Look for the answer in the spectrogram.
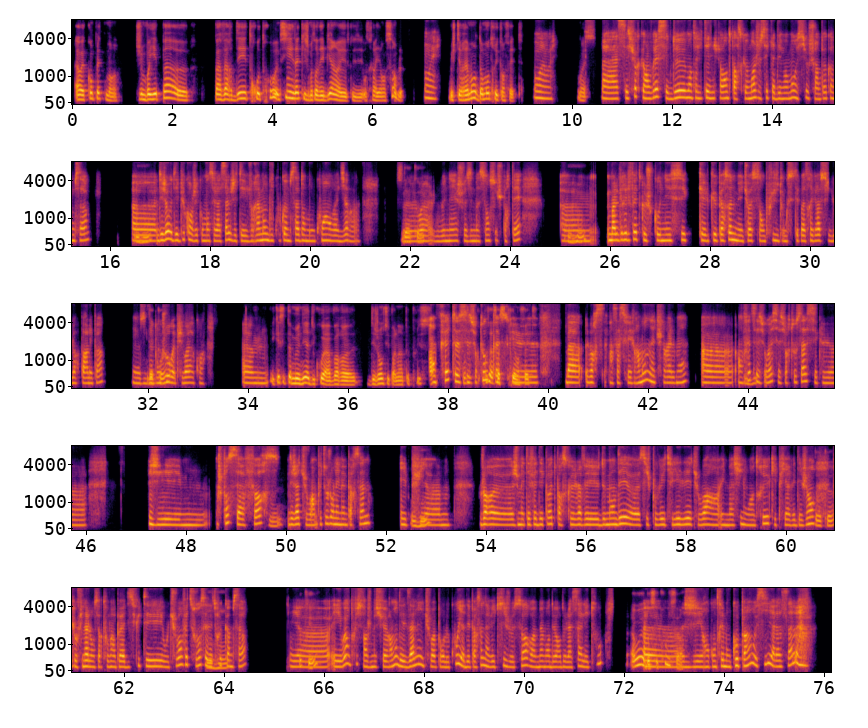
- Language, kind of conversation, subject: French, unstructured, Quels sont vos sports préférés et qu’est-ce qui vous attire dans chacun d’eux ?
- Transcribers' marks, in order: other background noise; tapping; stressed: "amis"; chuckle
